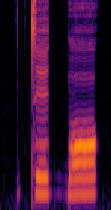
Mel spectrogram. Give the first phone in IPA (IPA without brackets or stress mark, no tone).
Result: t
